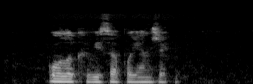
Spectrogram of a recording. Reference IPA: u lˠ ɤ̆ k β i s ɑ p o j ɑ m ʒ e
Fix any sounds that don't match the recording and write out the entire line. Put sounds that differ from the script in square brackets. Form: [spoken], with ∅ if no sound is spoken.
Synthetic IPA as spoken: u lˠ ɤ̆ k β i s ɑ p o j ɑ [n] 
